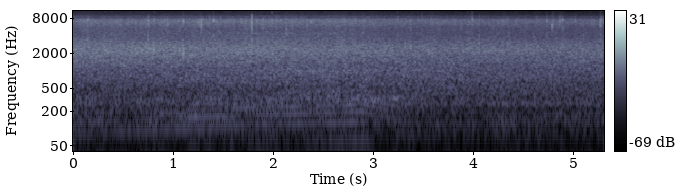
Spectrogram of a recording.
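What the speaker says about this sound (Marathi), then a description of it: "हा बघा पाऊस पडायला लागला" Rain falls steadily outdoors as a dense, even hiss, loud and continuous with no voices.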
